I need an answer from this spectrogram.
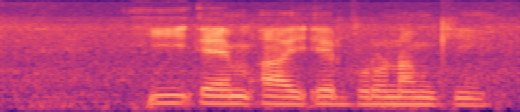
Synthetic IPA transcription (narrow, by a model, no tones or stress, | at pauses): iemajʔeɾbʱuɾonamki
